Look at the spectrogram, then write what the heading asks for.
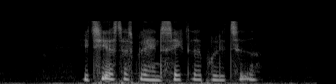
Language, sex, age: Danish, female, 32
